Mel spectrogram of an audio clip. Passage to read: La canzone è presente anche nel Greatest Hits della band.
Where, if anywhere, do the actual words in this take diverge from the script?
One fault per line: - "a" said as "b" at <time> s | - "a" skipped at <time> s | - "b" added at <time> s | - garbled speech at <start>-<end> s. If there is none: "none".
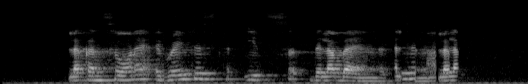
- "presente anche nel" skipped at 1.6 s
- garbled speech at 3.9-4.6 s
